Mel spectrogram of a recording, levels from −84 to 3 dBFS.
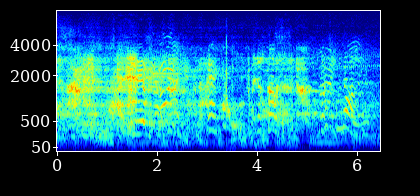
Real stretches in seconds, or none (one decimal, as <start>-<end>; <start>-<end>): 1.9-2.5; 5.1-6.5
